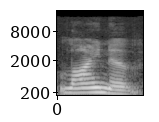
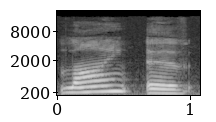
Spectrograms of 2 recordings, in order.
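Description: First: The two words are linked into one. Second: The two words are said separately.

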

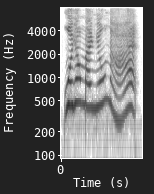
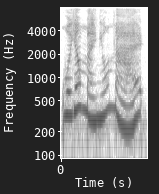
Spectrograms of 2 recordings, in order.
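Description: First: It is shouted in a loud voice. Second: It is said in a small, quiet voice.

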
